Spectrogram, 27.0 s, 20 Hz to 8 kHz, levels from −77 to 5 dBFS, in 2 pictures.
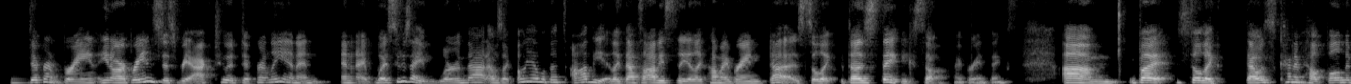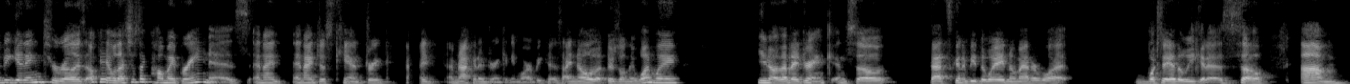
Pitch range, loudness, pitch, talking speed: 165-220 Hz, -25 LUFS, 185 Hz, 255 wpm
